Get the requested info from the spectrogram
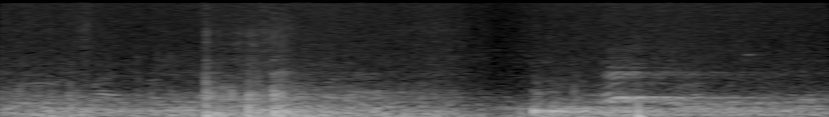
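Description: A judoka thrown onto the mat: a dull thud of the body landing about a second in, over the steady murmur of the hall. A short voice call follows near three seconds in.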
